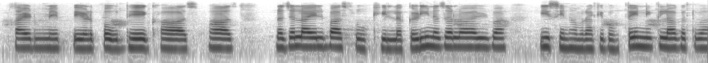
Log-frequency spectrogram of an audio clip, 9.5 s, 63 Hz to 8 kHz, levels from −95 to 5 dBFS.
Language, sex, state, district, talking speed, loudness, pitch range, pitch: Bhojpuri, female, Bihar, Gopalganj, 125 wpm, -24 LUFS, 195-220 Hz, 205 Hz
